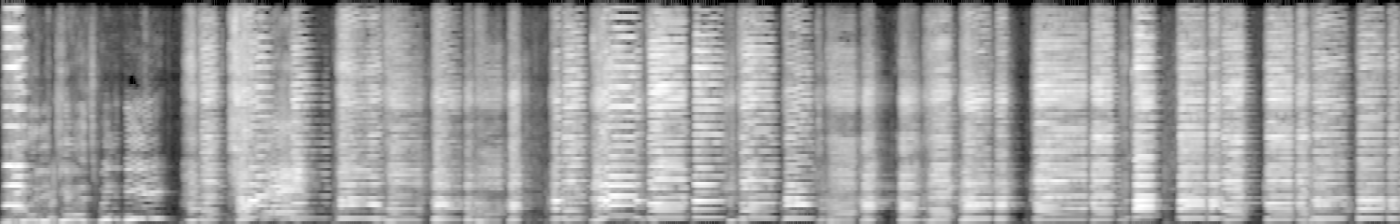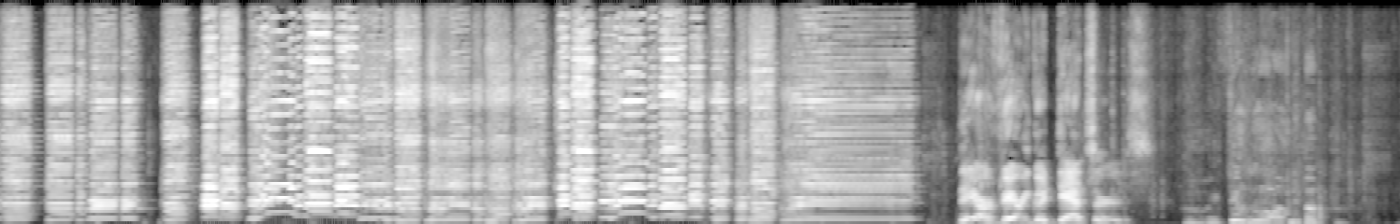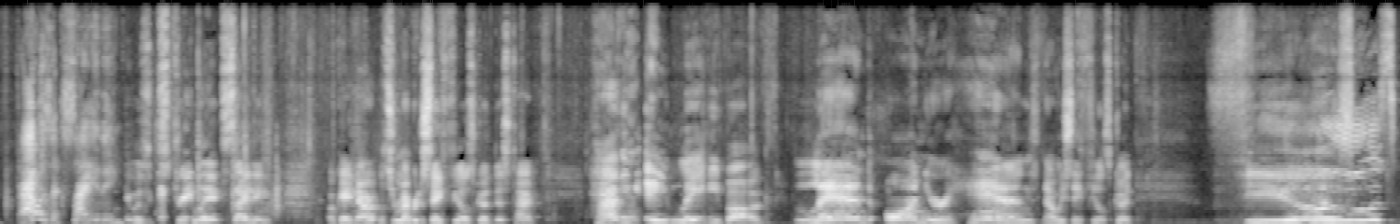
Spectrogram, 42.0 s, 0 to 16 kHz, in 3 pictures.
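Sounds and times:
harmonica playing dance tune: 0:00.0 - 0:00.8, 0:01.8 - 0:23.3.

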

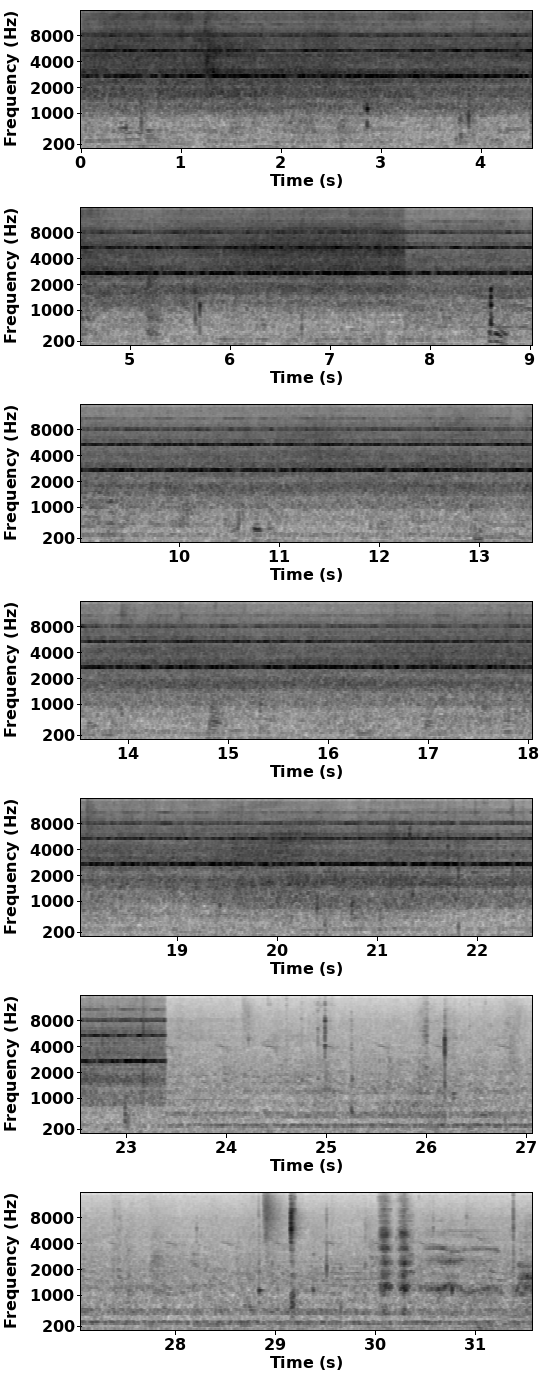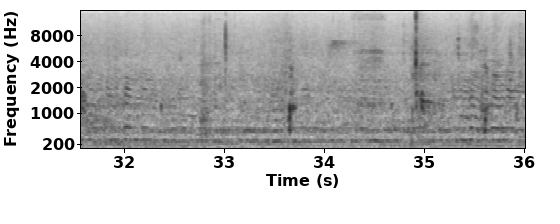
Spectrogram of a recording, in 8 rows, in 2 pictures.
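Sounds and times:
high-pitched insect drone: 0:00.0 - 0:23.4.

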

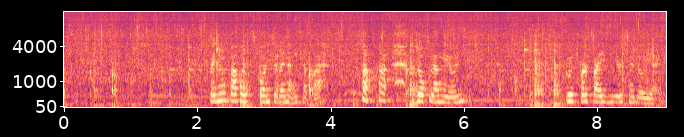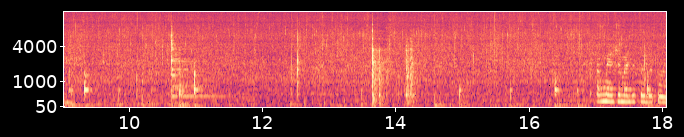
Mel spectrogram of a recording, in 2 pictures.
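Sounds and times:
spatula scraping and knocking pot: 0:00.0 - 0:05.6, 0:06.4 - 0:07.6, 0:08.8 - 0:11.5, 0:13.3 - 0:17.1
onion sizzling in oil: 0:00.0 - 0:18.0.

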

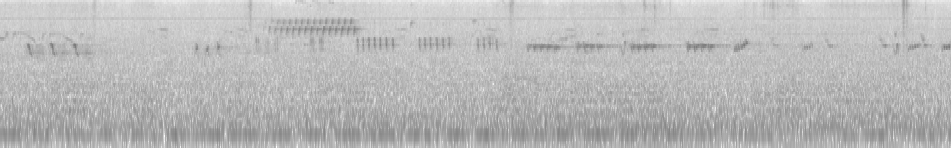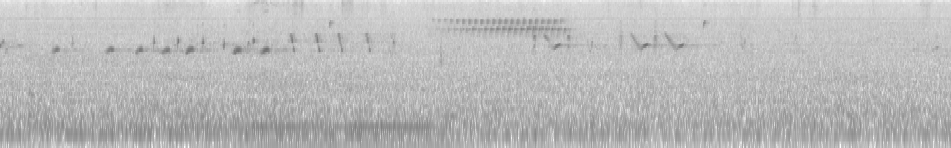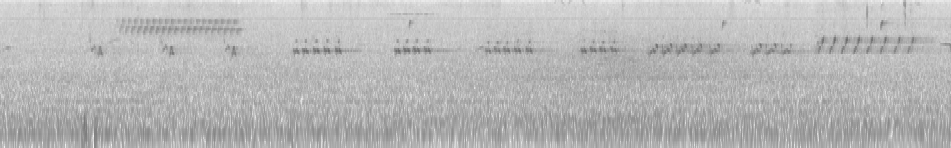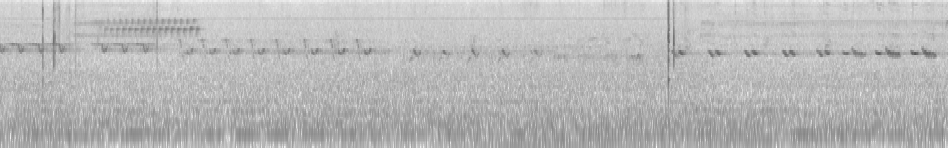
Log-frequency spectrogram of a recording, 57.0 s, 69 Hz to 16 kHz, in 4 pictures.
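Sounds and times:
songbirds chirping and trilling: 0:00.0 - 0:57.0
sharp click: 0:52.8 - 0:53.0.

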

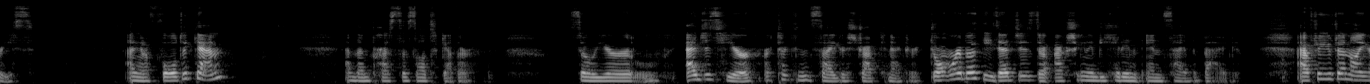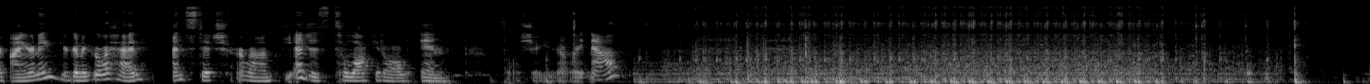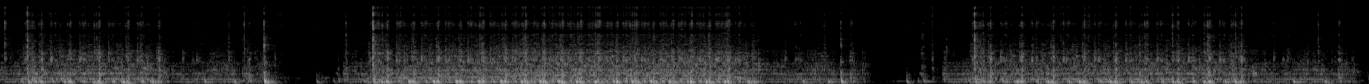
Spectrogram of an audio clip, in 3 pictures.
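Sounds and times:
sewing machine stitching: 0:19.2 - 0:41.0.

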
